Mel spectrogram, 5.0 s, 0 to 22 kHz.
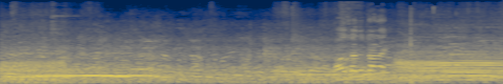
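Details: At Ambari haat, a market selling dairy cows and calves, 15 April '26, a cow gives a short steady moo early on. Voices and market bustle follow.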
